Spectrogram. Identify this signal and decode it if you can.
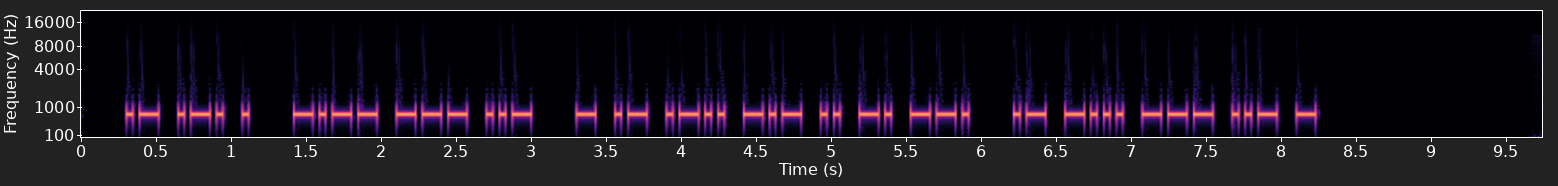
Morse code, heard as a keyed tone, about 26 wpm, 700 Hz. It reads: ARE YOU TALKING ABOUT
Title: Speed-Racing - Sets of 5 Words 28wpm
